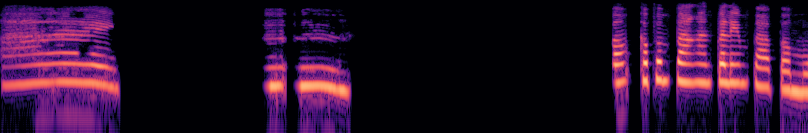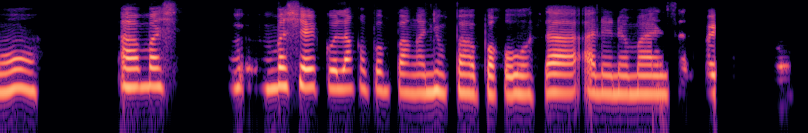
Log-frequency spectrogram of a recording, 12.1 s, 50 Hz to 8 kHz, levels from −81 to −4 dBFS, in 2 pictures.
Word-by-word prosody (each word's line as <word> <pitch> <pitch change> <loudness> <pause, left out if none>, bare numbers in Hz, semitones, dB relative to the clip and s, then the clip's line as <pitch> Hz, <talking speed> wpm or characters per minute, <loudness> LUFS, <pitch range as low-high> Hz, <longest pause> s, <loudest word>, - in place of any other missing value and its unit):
Ay. 335 -1 -4 1.1
Mm. 305 -3 -2 2.0
Um, 345 +1 +1
Kapampangan 360 -2 +2
pala 345 -1 +5
'yong 335 - -9
papa 285 -4 -1
mo. 250 +1 +1 0.6
Ah, 290 -1 +5
mash 295 -2 +1 0.4
mm. 290 0 -8
Ma-share 295 -1 +5
ko 275 -1 0
lang 275 +1 +1
Kapampangan 245 -3 -2
'yong 240 -2 0
papa 225 -2 +1
ko. 225 0 +1
Sa 235 0 +4
ano 230 0 0
naman, 225 0 +1
sa - - -15
San 235 - -7
Fernando 315 +8 -7
285 Hz, 120 wpm, -21 LUFS, 235-315 Hz, 2.0 s, pala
